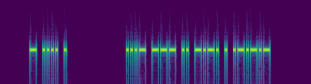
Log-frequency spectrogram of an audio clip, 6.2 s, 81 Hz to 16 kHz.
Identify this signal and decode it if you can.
Morse code, heard as a keyed tone, about 28 wpm, 700 Hz. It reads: THE VOICE.
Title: 4x Word-Spacing - Sentences from Top 500 Words - 28wpm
